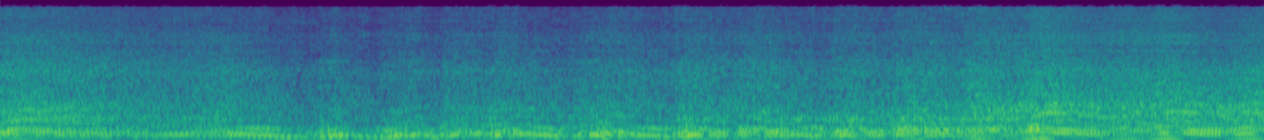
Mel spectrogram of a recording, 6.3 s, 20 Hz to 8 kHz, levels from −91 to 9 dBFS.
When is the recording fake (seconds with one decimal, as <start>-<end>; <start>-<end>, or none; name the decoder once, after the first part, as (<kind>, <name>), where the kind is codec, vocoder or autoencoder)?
2.0-5.2 (vocoder, WaveNeXt)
